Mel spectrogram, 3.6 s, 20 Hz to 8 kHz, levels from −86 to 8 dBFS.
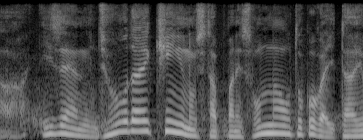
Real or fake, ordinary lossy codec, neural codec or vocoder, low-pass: fake; none; codec, 16 kHz, 2 kbps, X-Codec, HuBERT features, trained on LibriSpeech; 7.2 kHz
